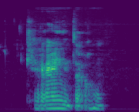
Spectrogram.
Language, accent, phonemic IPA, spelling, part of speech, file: French, Canada, /kʁɛ̃.dʁɔ̃/, craindront, verb, LL-Q150 (fra)-craindront.wav
- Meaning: third-person plural future of craindre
